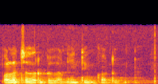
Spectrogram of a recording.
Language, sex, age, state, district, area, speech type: Tamil, male, 45-60, Tamil Nadu, Namakkal, rural, read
